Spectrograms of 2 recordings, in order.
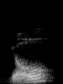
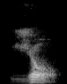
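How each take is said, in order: First: It is said in a general Spanish way. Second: It is said in an Argentine-Uruguayan way. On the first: "Rather than saying yo for I" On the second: "they say yo"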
